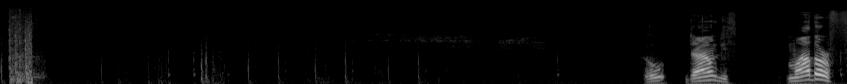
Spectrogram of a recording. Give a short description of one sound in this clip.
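Soft footsteps shuffle across a hard floor.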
